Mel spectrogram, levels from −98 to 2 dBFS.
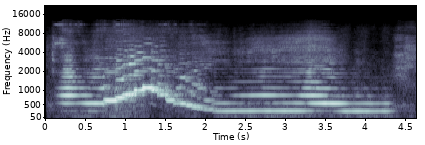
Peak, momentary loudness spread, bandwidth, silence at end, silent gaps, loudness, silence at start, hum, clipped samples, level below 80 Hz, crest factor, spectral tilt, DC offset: -2 dBFS; 15 LU; 12 kHz; 0.05 s; none; -18 LUFS; 0.1 s; none; under 0.1%; -66 dBFS; 18 dB; -3 dB/octave; under 0.1%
